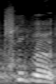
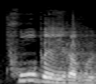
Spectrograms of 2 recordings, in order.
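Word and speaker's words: Pourbaix: 7의 이걸 갖다가 이제 푸르베 도표, POUR, 불어죠, 불어. 그래서 푸르베 다이어그램이라고 합니다. 이걸 이제 프랑스나 벨기에, 벨기에도 이제 프랑스어권이기 때문에 벨기에나 프랑스에서는 이걸 푸르베 도표라고 한다. 근데 이걸 이제 영국이나 미국 영미권에서는 포베이라고 이렇게 발음을 좀 이렇게 우리말로 쓰는 게 좀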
